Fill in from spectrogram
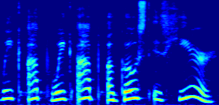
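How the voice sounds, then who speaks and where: A woman's voice: on the high side, slow pace, mellow, pitched above the performer's own voice. A woman voicing frightened construction trucks from a children's storybook, exclaiming in alarm. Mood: panicked.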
